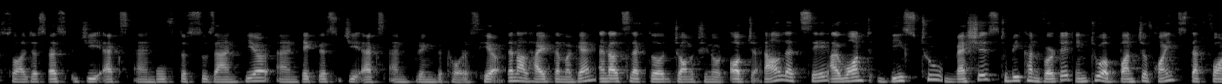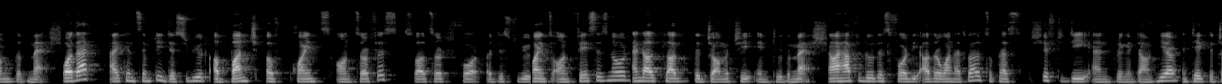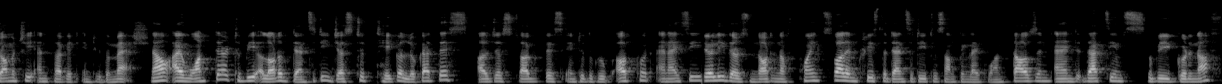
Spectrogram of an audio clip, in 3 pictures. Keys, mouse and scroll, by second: 0.4 g, 2.9 click, 3.1 g, 5.0 shift+middle click, 5.0 scroll up 2, 6.4 click, 7.7 middle click, 8.2 click, 8.2-8.6 scroll up 2, 9.1 middle click, 9.6 click, 12.8 scroll down 2, 12.8 middle click, 13.2-13.5 scroll up 2, 13.6 shift+a, 19.4-20.2 drag, 20.4 click, 21.1 middle click, 22.4 shift+d, 24.5-25.4 drag, 27.5 middle click, 28.0-28.5 scroll down 3, 28.6 middle click, 29.5-30.6 drag, 31.3-32.6 scroll up 3, 31.4 shift+middle click, 32.6-33.3 scroll up 2, 32.6 middle click, 33.3 scroll up 1, 33.4-34.9 drag, 34.5 0, 35.1-35.6 scroll up 2, 35.8-36.6 drag.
